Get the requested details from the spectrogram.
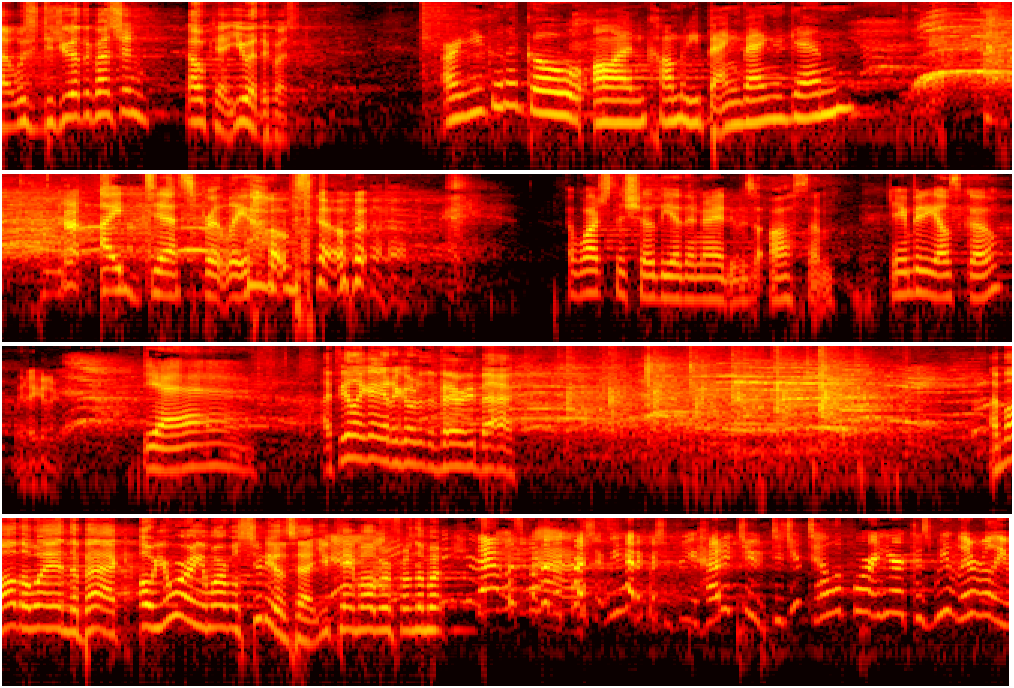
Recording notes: Live from SDCC 2016. It's the first show from SDCC 2016 at the Balboa Theater! Takes some questions from the audience.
